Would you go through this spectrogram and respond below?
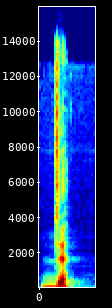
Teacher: And pay attention to where the tip of your tongue is. Now, in English, for d, the tip of the tongue is at the ridge just behind the teeth, the so-called alveolar ridge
